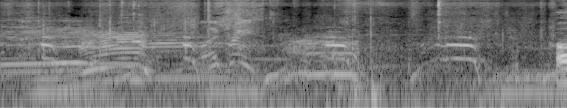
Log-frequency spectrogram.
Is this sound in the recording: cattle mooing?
yes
